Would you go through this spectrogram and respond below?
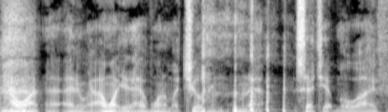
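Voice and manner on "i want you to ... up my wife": put-on, deliberately creepy voice. Joking to the other speaker about having your children: put-on creepy voice. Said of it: "My voice gets really creepy when I start talking like that".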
